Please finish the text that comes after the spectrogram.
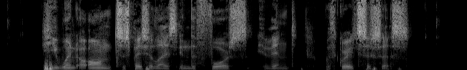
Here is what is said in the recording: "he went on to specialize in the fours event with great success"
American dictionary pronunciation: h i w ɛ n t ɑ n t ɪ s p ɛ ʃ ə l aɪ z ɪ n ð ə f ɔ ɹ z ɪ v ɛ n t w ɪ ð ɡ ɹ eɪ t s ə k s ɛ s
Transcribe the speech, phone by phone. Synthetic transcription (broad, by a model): h i w ɛ n t n t ɪ s p ɛ ʃ ə l aɪ z ɪ n ð ə f ɔ ɹ s ɪ v ɛ n t w ɪ ð ɡ ɹ eɪ t s ə k s ɛ s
